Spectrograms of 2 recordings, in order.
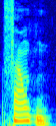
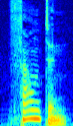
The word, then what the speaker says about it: fountain: Fountain. No inglês do dia a dia, a pronunciamos como fountain. A pronúncia desse T de forma tão diferente do que estamos acostumados se chama glottal stop.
